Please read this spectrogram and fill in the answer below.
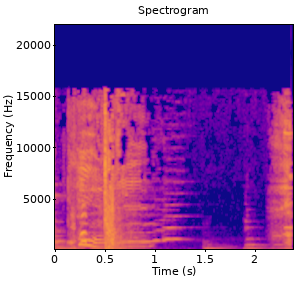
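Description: Cartoon sound effect: a falling tone leads into a single thunk about half a second in. After the thunk, background music with sustained notes carries on.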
